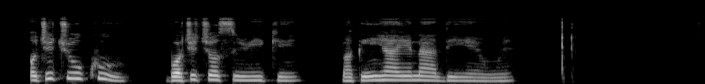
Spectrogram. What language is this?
Igbo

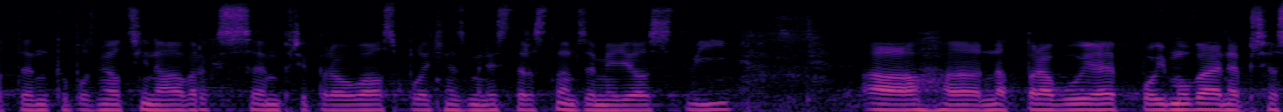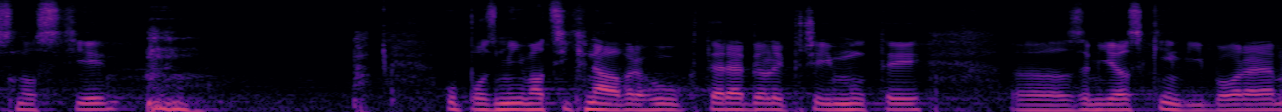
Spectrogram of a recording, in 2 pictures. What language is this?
Czech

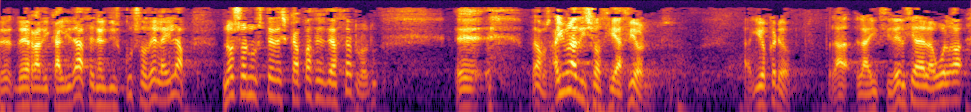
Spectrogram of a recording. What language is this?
Spanish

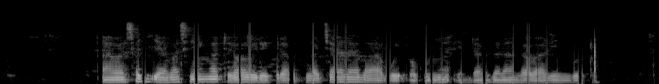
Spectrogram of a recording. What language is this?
Ganda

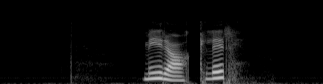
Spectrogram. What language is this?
Norwegian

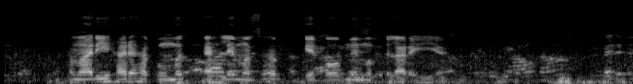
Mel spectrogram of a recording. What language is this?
Urdu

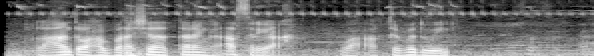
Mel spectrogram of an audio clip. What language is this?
Somali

